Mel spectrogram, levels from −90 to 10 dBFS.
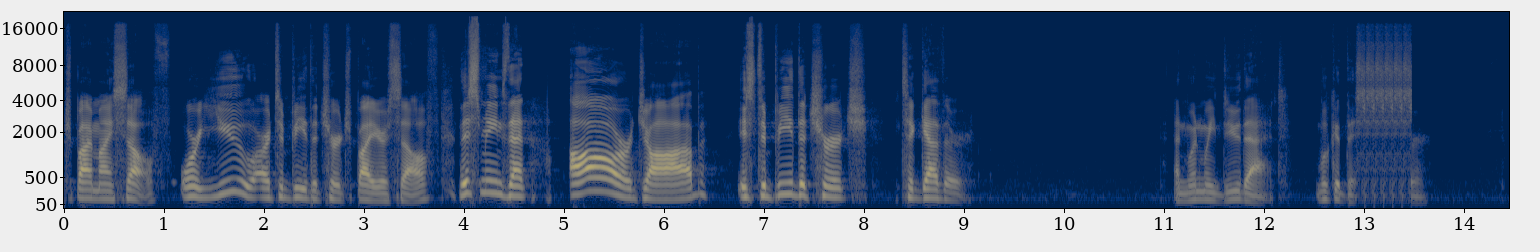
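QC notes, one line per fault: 13.00–13.47 s, system hang loop: right after "that look at this", one piece of about 93 ms repeats exactly five times, giving a machine-gun stutter at 10.8 Hz that fits a 4096-sample ring buffer being replayed while the system froze, with roughly half a second of audio lost. Unlike a dropout or codec concealment, nothing goes silent or smeared; each repeat is an exact copy, so the stutter is perfectly regular.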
